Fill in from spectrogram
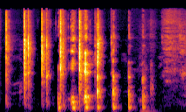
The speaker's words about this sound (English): Congrats. Golf clap.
